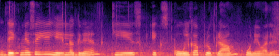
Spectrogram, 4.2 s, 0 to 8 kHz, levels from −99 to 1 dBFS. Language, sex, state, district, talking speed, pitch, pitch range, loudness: Hindi, female, Chhattisgarh, Raipur, 230 wpm, 245 Hz, 235-260 Hz, -18 LUFS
